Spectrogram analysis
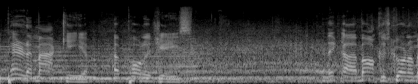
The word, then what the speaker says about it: Perämäki: Joker has gone Tinka Perämäki, sorry, I keep adding an extra K. Perämäki, apologies.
